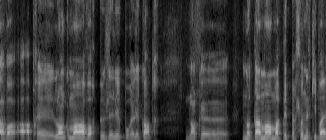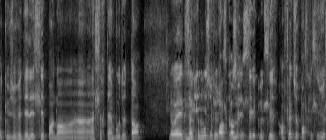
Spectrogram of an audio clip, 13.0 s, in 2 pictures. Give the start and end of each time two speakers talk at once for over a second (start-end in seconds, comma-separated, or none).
10.2-11.5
